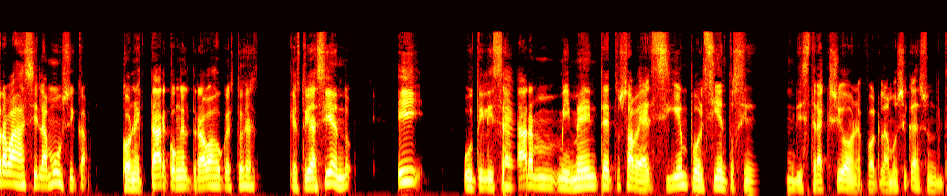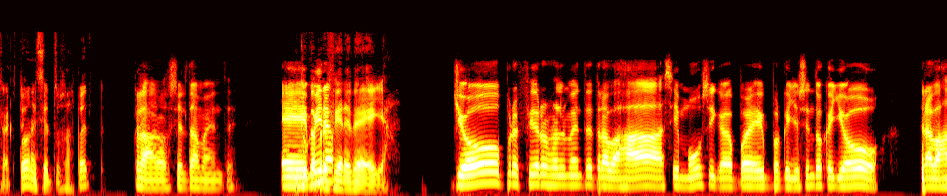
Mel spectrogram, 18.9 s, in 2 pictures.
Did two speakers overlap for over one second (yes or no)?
no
